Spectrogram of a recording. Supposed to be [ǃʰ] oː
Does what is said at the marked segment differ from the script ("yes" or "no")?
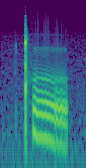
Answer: no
